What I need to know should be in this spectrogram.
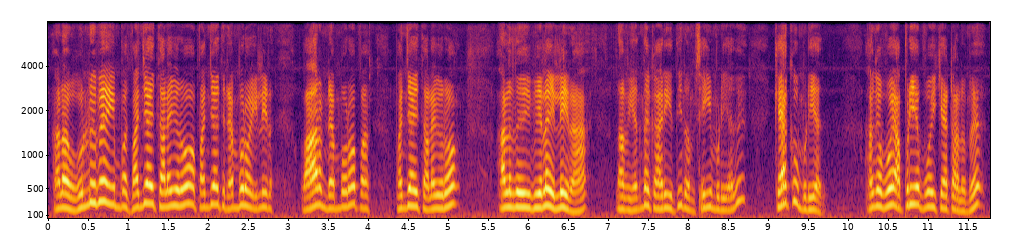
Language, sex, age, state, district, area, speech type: Tamil, male, 60+, Tamil Nadu, Namakkal, rural, spontaneous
